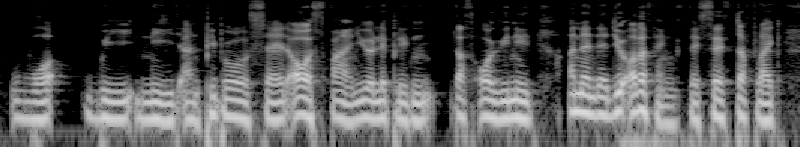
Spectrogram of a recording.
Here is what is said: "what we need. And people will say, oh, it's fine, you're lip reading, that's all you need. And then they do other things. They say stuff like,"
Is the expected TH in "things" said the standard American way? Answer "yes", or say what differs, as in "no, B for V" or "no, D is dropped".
yes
